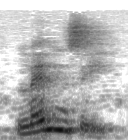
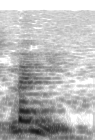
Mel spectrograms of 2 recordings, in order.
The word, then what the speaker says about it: Lenzie: Lenzie, now pronounced as written, but previously Lenny, a village near Glasgow.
